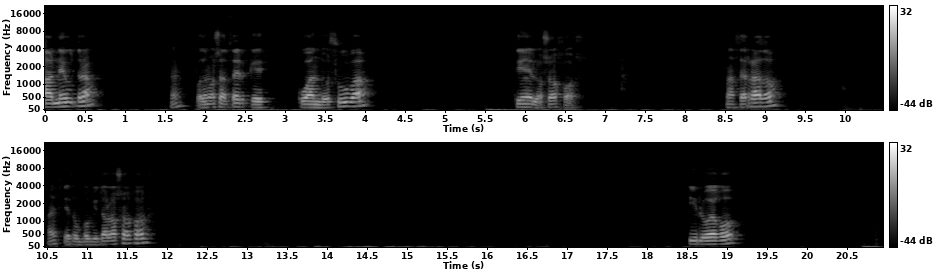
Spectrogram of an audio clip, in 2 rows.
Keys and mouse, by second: 6.8 shift+right drag, 12.2 g, 15.4-20.9 drag.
